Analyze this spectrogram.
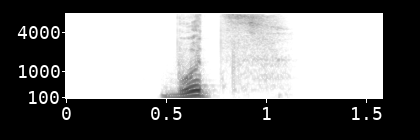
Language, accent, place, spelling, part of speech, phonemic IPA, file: German, Germany, Berlin, Wutz, noun, /vʊt͡s/, De-Wutz.ogg
- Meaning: swine, pig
